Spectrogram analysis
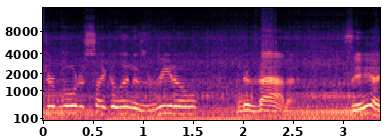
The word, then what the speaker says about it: Nevada: They say the safest city to ride your motorcycle in is Reno, Nevada.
